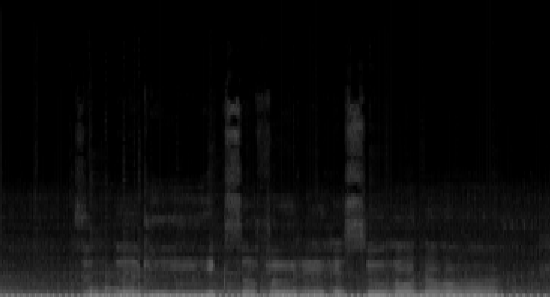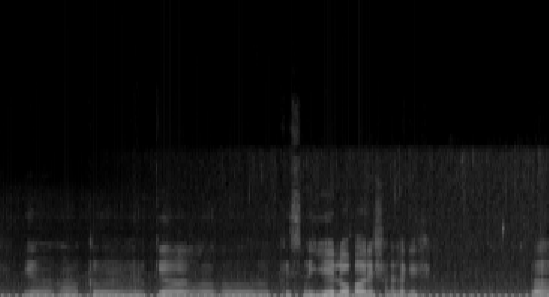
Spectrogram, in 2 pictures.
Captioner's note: humming old song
